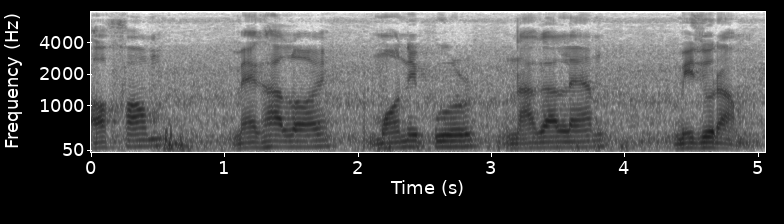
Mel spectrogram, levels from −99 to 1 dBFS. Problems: constant background noise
